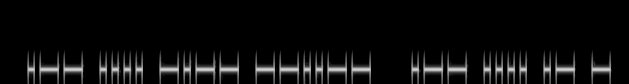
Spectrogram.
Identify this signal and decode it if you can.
Morse code, heard as a keyed tone, about 20 wpm, 700 Hz. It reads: WHY, WHAT
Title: Sentences from Top 200 Words 20wpm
